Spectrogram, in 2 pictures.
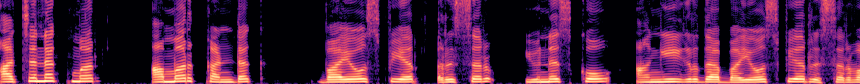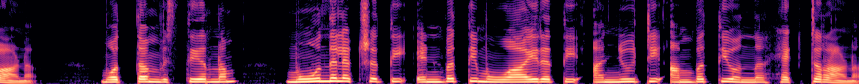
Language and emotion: Malayalam, neutral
